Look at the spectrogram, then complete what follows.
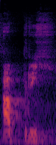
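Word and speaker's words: appris: so the past participle it's apri okay apri app ris okay same way like compromise okay so this is apri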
